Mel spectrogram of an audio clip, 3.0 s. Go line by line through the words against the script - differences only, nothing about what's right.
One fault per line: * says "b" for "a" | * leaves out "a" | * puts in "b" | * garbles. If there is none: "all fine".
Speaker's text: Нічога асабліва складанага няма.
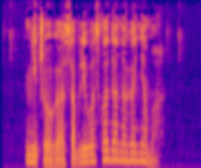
all fine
